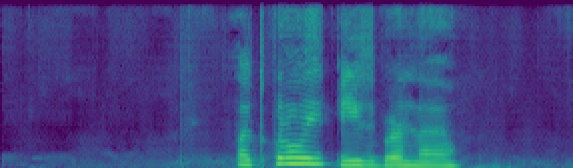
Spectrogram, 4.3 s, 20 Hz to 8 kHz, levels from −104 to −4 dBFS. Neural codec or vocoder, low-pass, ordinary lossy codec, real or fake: codec, 16 kHz, 1 kbps, FreqCodec, larger model; none; none; fake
